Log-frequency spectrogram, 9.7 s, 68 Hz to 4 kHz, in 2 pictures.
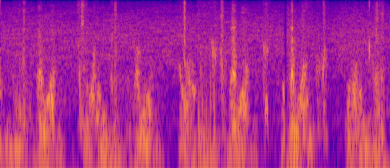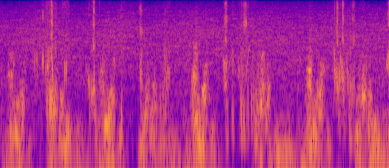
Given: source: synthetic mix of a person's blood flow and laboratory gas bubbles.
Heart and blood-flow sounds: Doppler ultrasound of blood flow; precordium
0.13-0.40 s: bubbles
0.95-1.11 s: bubbles
1.15-1.21 s: bubbles
1.37-1.48 s: bubbles
2.21-2.39 s: bubbles
2.45-2.83 s: bubbles
3.27-3.38 s: bubbles
3.72-4.10 s: bubbles
4.41-4.47 s: bubbles
4.59-4.81 s: bubbles
5.26-5.59 s: bubbles
5.64-5.74 s: bubbles
5.94-6.12 s: bubbles
6.35-6.44 s: bubbles
6.60-6.66 s: bubbles
6.78-7.00 s: bubbles
7.65-8.09 s: bubbles
9.03-9.32 s: bubbles
9.36-9.43 s: bubbles
9.68-9.75 s: bubbles
From the record:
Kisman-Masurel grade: 242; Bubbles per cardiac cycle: several, 3 to 8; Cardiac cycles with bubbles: 100%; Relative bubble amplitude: moderate (0.250 to 0.450); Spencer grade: 3 (all of the cardiac periods contain showers or single bubble signals, but not dominating or overriding the cardiac motion signals); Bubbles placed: only in the low amplitude regions of the cardiac cycle

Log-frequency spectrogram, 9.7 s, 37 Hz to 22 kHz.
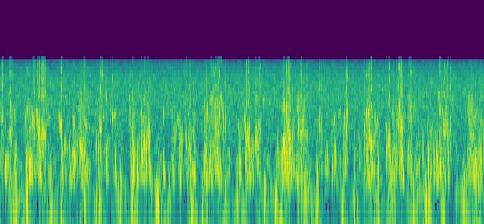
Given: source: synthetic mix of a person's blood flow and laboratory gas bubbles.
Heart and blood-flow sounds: Doppler ultrasound of blood flow; precordium
0.00-0.36 s: bubbles
0.47-1.03 s: bubbles
1.15-1.83 s: bubbles
1.90-2.37 s: bubbles
2.54-3.05 s: bubbles
3.25-3.34 s: bubbles
3.40-3.96 s: bubbles
4.06-4.61 s: bubbles
4.74-5.30 s: bubbles
5.50-6.17 s: bubbles
6.32-6.98 s: bubbles
7.07-7.13 s: bubbles
7.16-7.63 s: bubbles
7.69-8.42 s: bubbles
8.44-9.09 s: bubbles
9.33-9.70 s: bubbles
From the record:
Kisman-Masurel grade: 343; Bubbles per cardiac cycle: rolling drumbeat, 9 or more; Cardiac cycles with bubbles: 100%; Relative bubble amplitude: loud (0.450 to 0.775); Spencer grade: 3 (all of the cardiac periods contain showers or single bubble signals, but not dominating or overriding the cardiac motion signals); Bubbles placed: anywhere in the cardiac cycle

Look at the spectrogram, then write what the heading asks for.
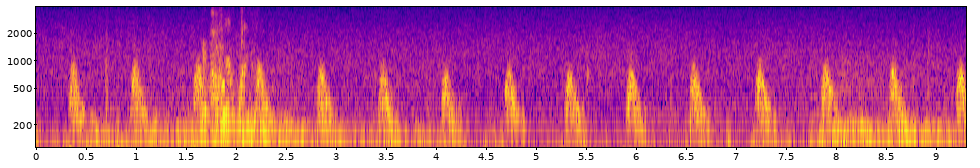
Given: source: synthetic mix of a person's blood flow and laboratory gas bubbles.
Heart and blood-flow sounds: Doppler ultrasound of blood flow; subclavian vein
1.64-2.24 s: bubbles
From the record:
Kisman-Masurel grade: 213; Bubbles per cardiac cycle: several, 3 to 8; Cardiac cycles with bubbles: 1 to 10%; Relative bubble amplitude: loud (0.450 to 0.775); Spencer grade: 1 (occasional bubble signal discernible with the cardiac motion signal, with majority of cardiac periods free of bubbles); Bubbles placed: anywhere in the cardiac cycle

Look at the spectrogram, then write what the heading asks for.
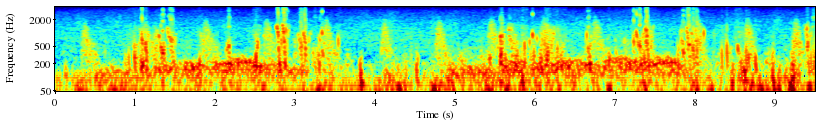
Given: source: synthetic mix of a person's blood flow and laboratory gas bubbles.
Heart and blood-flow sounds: Doppler ultrasound of blood flow; subclavian vein
0.89-1.52 s: bubbles
1.77-1.92 s: bubbles
2.12-2.22 s: bubbles
2.46-2.57 s: bubbles
2.73-2.94 s: bubbles
2.97-3.38 s: bubbles
3.50-3.59 s: bubbles
5.30-5.47 s: bubbles
5.53-6.40 s: bubbles
6.62-6.74 s: bubbles
6.88-7.51 s: bubbles
7.77-8.14 s: bubbles
8.29-8.80 s: bubbles
9.33-9.51 s: bubbles
From the record:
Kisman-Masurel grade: 333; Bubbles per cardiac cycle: rolling drumbeat, 9 or more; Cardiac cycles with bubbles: 50 to 99%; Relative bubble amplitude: loud (0.450 to 0.775); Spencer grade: 3 (all of the cardiac periods contain showers or single bubble signals, but not dominating or overriding the cardiac motion signals); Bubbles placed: anywhere in the cardiac cycle

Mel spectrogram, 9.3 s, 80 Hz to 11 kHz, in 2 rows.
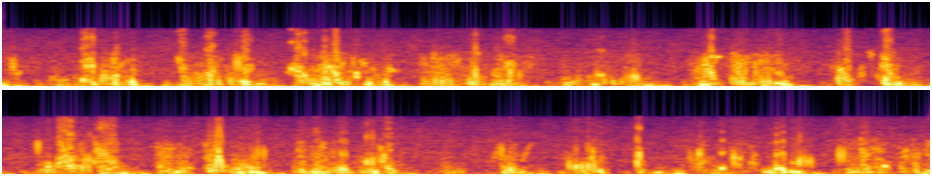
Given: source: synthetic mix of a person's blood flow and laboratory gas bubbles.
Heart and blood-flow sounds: Doppler ultrasound of blood flow; precordium
0.03-0.12 s: bubbles
0.36-0.70 s: bubbles
0.86-1.38 s: bubbles
1.41-2.00 s: bubbles
2.07-2.67 s: bubbles
2.85-3.21 s: bubbles
3.43-3.98 s: bubbles
4.13-4.60 s: bubbles
4.78-5.26 s: bubbles
5.40-5.60 s: bubbles
5.63-5.98 s: bubbles
6.08-6.67 s: bubbles
7.09-7.29 s: bubbles
7.44-7.69 s: bubbles
7.79-7.88 s: bubbles
8.06-8.72 s: bubbles
8.80-9.29 s: bubbles
From the record:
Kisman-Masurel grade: 243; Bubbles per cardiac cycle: several, 3 to 8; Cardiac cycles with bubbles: 100%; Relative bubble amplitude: loud (0.450 to 0.775); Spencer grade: 3 (all of the cardiac periods contain showers or single bubble signals, but not dominating or overriding the cardiac motion signals); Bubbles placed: anywhere in the cardiac cycle

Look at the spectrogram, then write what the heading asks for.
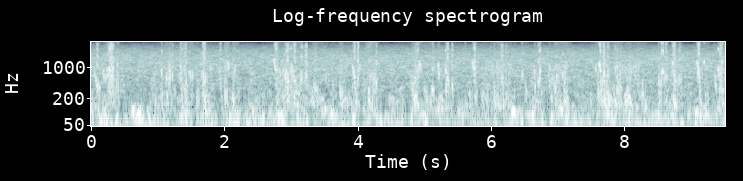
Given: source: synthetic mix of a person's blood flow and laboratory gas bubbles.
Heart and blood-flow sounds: Doppler ultrasound of blood flow; precordium
0.00-0.45 s: bubbles
0.93-1.82 s: bubbles
1.91-2.25 s: bubbles
2.72-3.56 s: bubbles
3.60-4.33 s: bubbles
4.65-5.46 s: bubbles
5.62-6.39 s: bubbles
6.45-6.59 s: bubbles
6.63-6.79 s: bubbles
6.84-7.21 s: bubbles
7.48-8.36 s: bubbles
8.51-8.88 s: bubbles
9.07-9.27 s: bubbles
9.33-9.52 s: bubbles
From the record:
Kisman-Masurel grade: 342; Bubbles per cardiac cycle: rolling drumbeat, 9 or more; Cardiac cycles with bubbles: 100%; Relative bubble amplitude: moderate (0.250 to 0.450); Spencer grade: 3 (all of the cardiac periods contain showers or single bubble signals, but not dominating or overriding the cardiac motion signals); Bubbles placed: anywhere in the cardiac cycle

